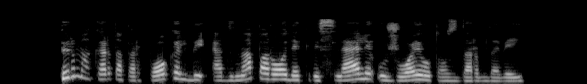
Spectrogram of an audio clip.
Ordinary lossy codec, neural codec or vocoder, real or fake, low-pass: MP3, 32 kbps; none; real; 9.9 kHz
